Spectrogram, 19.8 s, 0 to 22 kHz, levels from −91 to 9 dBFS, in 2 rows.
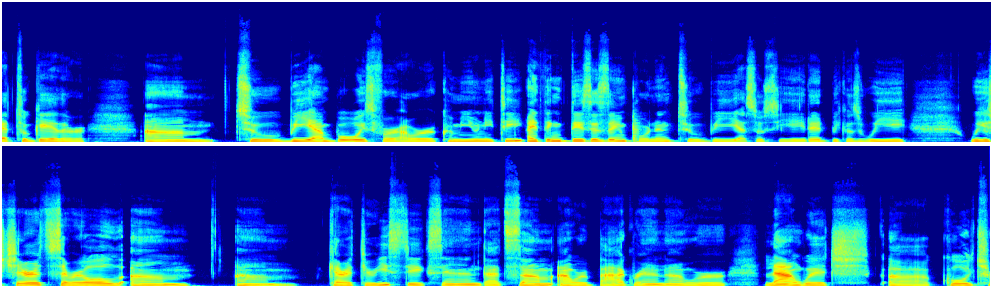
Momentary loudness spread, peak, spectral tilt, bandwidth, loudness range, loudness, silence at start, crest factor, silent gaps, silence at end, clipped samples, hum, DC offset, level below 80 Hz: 11 LU; 0 dBFS; -4 dB/octave; 15 kHz; 4 LU; -23 LUFS; 0 s; 24 dB; none; 0 s; under 0.1%; none; under 0.1%; -56 dBFS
